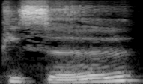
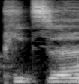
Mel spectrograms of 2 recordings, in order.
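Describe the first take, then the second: First: It is said with a Japanese accent. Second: It is said with a plain English accent.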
